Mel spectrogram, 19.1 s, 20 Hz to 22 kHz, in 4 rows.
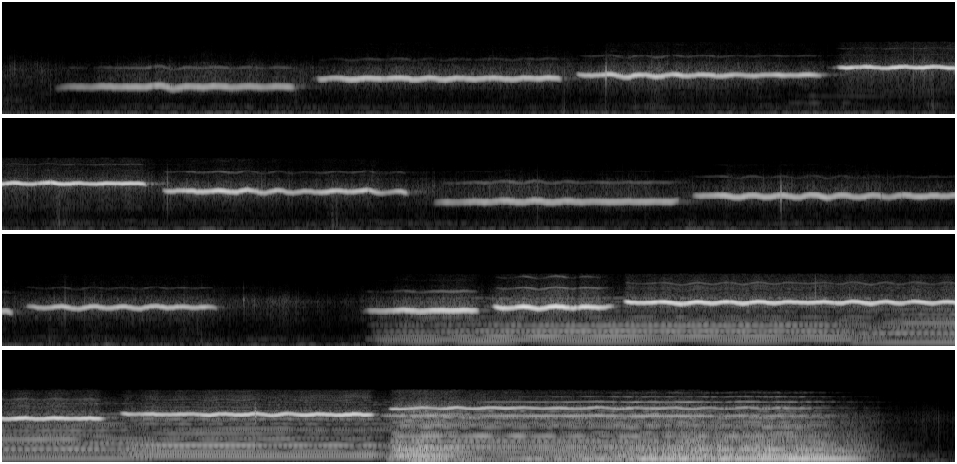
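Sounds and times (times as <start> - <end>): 
lone person whistling a slow haunting melody: 0.3 - 10.6, 11.4 - 18.1
dramatic swell of orchestral chords: 11.4 - 18.8.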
